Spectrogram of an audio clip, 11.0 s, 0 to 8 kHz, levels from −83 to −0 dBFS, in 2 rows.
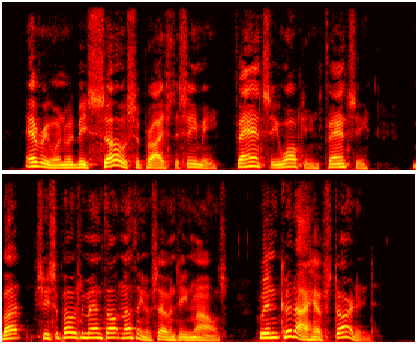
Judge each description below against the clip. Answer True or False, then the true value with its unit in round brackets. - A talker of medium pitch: True (150 Hz)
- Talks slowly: False (145 wpm)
